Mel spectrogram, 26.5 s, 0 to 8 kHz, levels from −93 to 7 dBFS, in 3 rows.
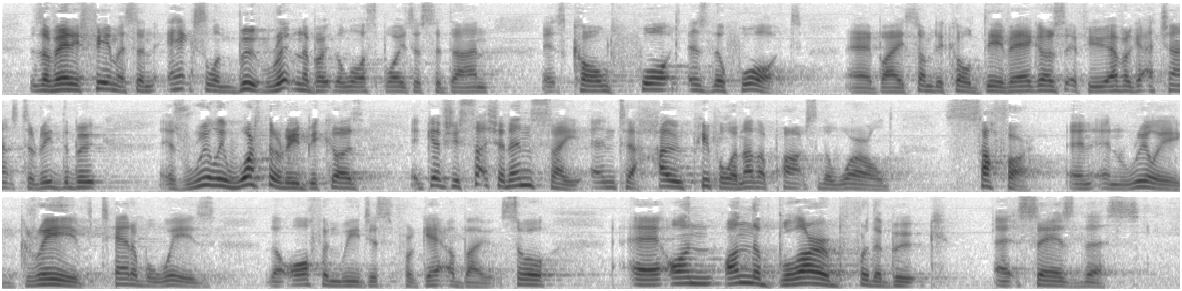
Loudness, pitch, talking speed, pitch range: -25 LUFS, 160 Hz, 185 wpm, 140-180 Hz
